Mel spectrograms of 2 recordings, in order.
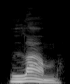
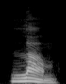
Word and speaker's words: lamb: word we pronounce it lamb lamb so we know that we do not pronounce the last letter B okay so with IPA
